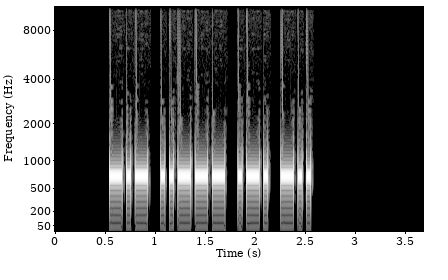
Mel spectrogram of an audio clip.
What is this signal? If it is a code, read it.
Morse code, heard as a keyed tone, about 28 wpm, 700 Hz. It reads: K2RD
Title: USA Call Signs - 4 Characters - Repeated 3x - 28wpm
